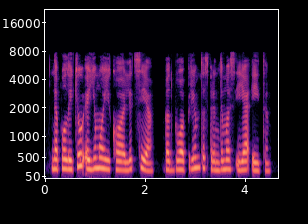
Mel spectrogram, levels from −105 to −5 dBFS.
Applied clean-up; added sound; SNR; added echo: none; none; none; none.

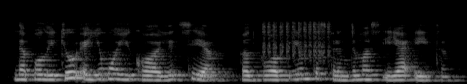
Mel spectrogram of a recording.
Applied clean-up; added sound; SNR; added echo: none; Ratchet, pawl; 19 dB; reverberation time 0.5 s.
